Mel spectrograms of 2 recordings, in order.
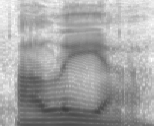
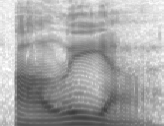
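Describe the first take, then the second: First: The name has a Hebrew pronunciation. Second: The same.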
